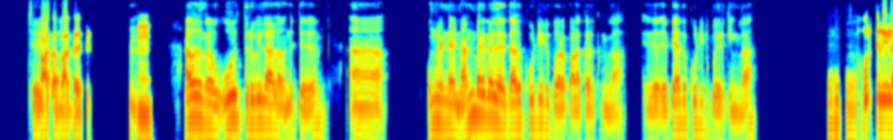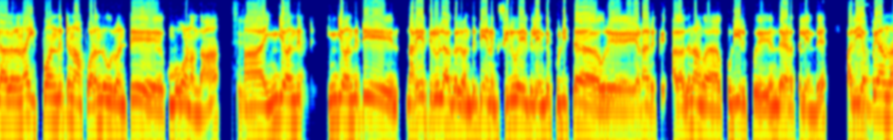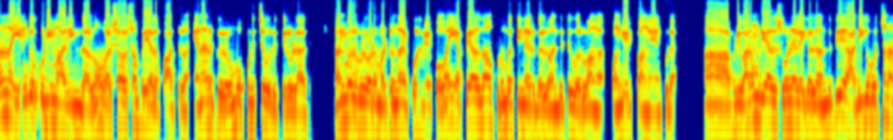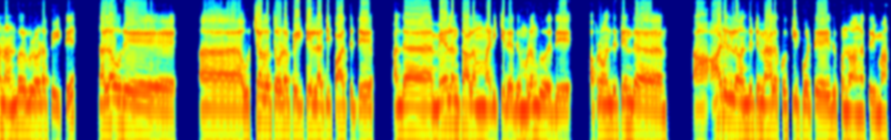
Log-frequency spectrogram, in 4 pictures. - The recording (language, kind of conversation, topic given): Tamil, podcast, ஒரு ஊரில் நீங்கள் பங்கெடுத்த திருவிழாவின் அனுபவத்தைப் பகிர்ந்து சொல்ல முடியுமா?
- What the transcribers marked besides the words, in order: tapping; "இடம்" said as "எடம்"; drawn out: "ஒரு அ"; "தெரியுமா" said as "தெரிமா"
